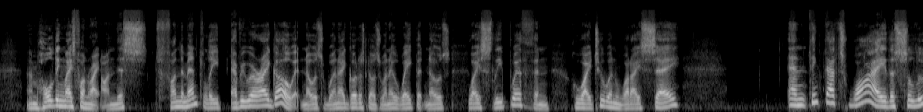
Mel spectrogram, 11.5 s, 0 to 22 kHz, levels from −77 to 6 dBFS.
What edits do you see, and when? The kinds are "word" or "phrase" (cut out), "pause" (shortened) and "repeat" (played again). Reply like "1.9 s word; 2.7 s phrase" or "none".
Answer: 0.9 s word; 1.3 s word; 2.8 s word; 4.5 s word; 5.2 s word; 5.9 s word; 7.4 s word; 10.1 s word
